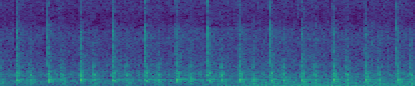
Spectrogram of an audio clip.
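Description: Sharp, regular metallic knock, roughly six or seven a second, hammering over a quiet idle; a deep bottom-end knock. Cause suspected, not confirmed.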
